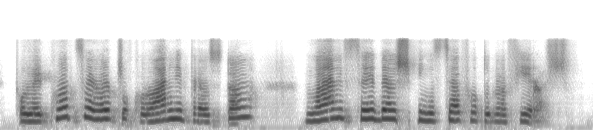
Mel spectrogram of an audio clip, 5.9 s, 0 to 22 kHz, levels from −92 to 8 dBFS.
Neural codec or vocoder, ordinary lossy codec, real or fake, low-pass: codec, 16 kHz, 0.5 kbps, FreqCodec, smaller model; none; fake; 7.2 kHz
